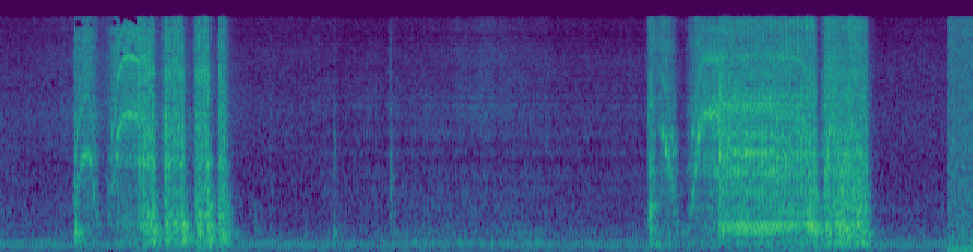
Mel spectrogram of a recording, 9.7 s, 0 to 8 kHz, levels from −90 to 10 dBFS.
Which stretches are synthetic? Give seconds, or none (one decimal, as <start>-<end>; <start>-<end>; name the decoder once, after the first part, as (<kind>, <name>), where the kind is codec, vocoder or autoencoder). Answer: 3.2-7.3 (codec, HILCodec); 8.1-8.7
